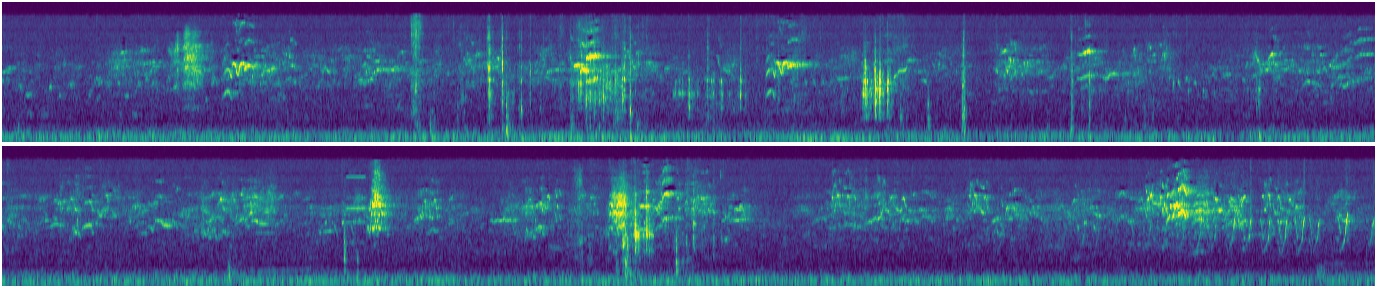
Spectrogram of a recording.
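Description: Outdoor ambience: scattered bird chirps over a steady low background rumble, with a few short sharp clicks, the loudest about nine and twenty seconds in.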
